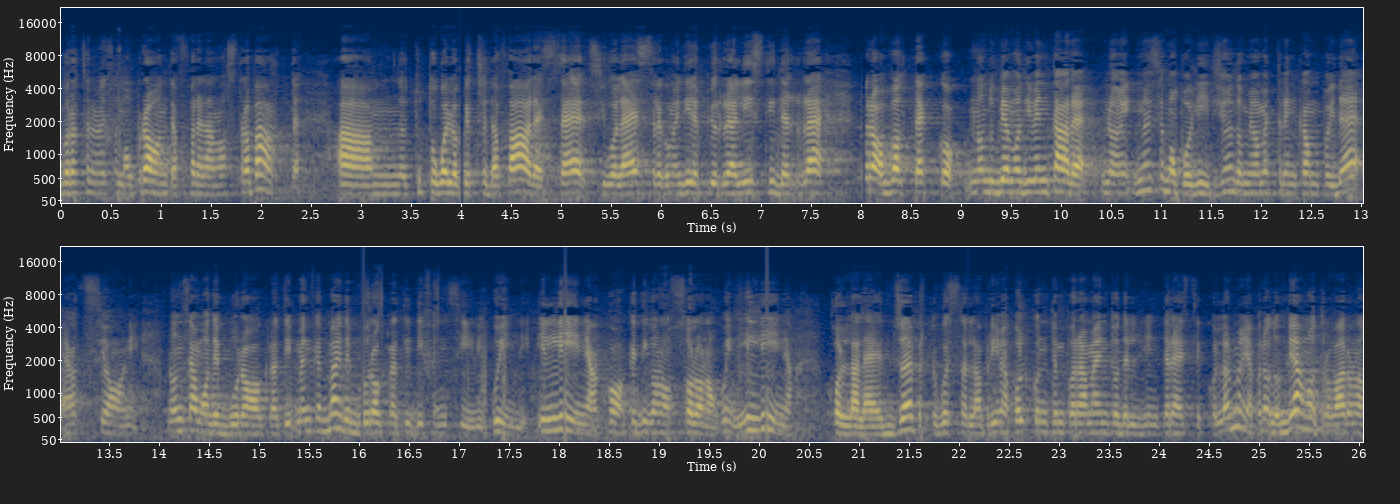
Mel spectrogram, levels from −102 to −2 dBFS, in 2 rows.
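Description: Gaps between stream segments at 4.00–4.02, 8.01–8.04, 16.02–16.05, 18.04–18.07, 20.07–20.09 and 22.09 s cut hard-edged silences of about 10 to 25 ms into the sound. The two-second spacing fits segment boundaries whose timestamps leave holes that the player fills with silence, without losing audio.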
